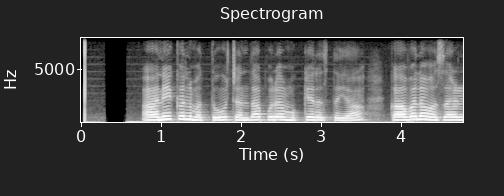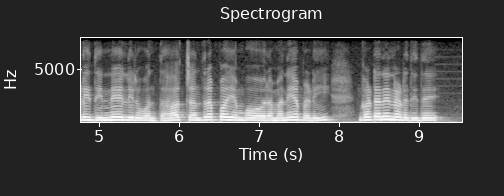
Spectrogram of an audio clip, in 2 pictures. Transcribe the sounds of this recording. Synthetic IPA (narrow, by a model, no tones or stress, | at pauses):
aːneːkɐlmɐt̪ːut͡ʃɐnd̪aːpuɾɐmukʰjɐɾɐst̪ɐjɐ | kaːʋɐlɐɦɔsɐɦɐɭːid̪inːɛjɐlːiɾuʋɐnt̪ɐɦɐt͡ʃɐnd̪ɾɐpːɐembuɐʋɐɾɐmɐnɛjɐbɐɭi | ɡʱɐʈɐne̞nɐɽed̪id̪e̞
